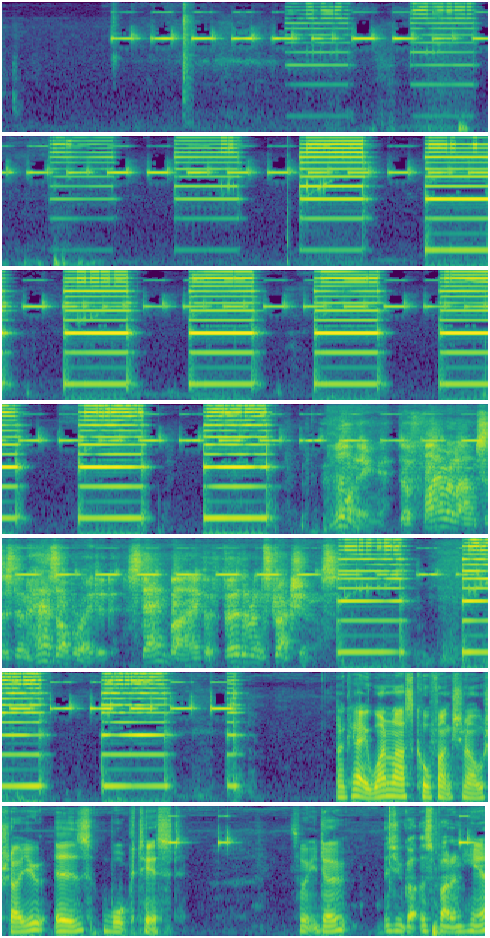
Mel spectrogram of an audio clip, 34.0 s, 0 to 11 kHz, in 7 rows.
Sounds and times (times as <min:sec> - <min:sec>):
Fire alarm: 0:01.1 - 0:26.8, 0:29.4 - 0:31.6, 0:33.0 - 0:33.9.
